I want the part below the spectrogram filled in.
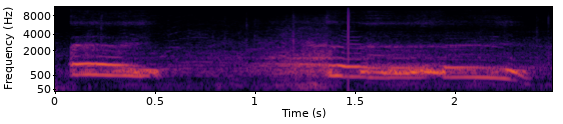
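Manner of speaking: high shouted oh, oh, oh; fanboy realizing who he met; starstruck gasps. Retold or imitated. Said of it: "I went".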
